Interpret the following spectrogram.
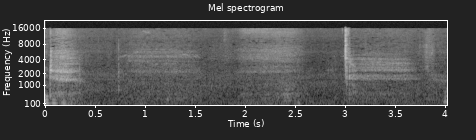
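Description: A quiet pause with a low hiss and faint handling noise from a handheld camera being moved, and a single sharp click about three seconds in.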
